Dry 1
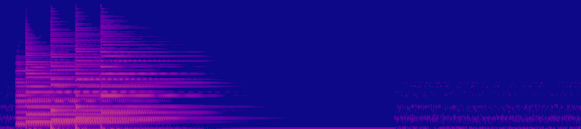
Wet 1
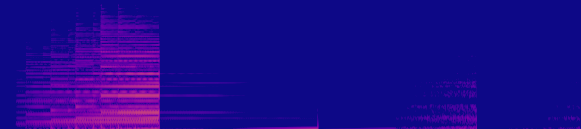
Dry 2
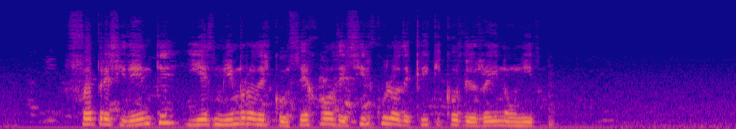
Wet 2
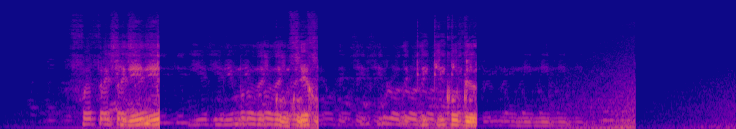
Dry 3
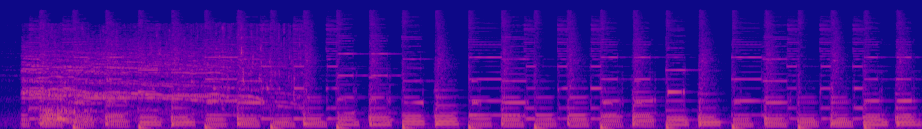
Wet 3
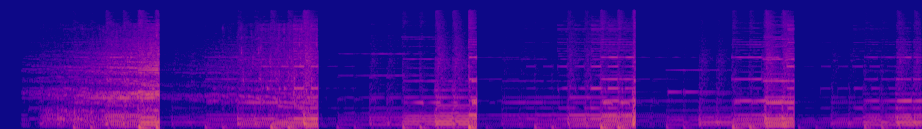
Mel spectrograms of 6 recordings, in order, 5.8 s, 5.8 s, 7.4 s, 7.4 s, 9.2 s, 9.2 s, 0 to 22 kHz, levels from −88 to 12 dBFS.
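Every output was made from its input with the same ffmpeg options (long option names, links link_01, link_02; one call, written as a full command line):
ffmpeg -i in.wav -filter_complex "[0:a]asplit=2[link_01][link_02];[link_02]aecho=0:1:172|344|516|688:0.562|0.163|0.0473|0.0137[link_03];[link_01][link_03]amix=inputs=2:normalize=0,acompressor=threshold=-24dB:ratio=6,aeval=exprs='val(0)*pow(10,-38*if(lt(mod(-0.63*n/s,1),2*abs(-0.63)/1000),1-mod(-0.63*n/s,1)/(2*abs(-0.63)/1000),(mod(-0.63*n/s,1)-2*abs(-0.63)/1000)/(1-2*abs(-0.63)/1000))/20)':channel_layout=same,volume=8dB" out.wav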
